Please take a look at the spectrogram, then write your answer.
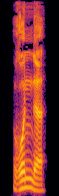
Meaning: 1. round (of drinks) 2. circle, group (constellation of friends or colleagues engaging in a shared activity) 3. round (circular or repetitious route) 4. lap (one circuit around a race track)
- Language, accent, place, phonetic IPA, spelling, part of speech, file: German, Germany, Berlin, [ˈʁʊndə], Runde, noun, De-Runde.ogg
